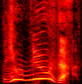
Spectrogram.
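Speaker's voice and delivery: slow, high-pitched British outrage; hammed-up indignation; indignant accusation. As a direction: protest in a high, drawn-out voice. Reopens the quarrel.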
